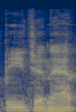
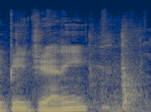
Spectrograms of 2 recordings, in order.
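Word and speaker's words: B. Jenet: It's funny because it's spelled out B Jeanette, but it's actually B Jenny. That's how they pronounce it.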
